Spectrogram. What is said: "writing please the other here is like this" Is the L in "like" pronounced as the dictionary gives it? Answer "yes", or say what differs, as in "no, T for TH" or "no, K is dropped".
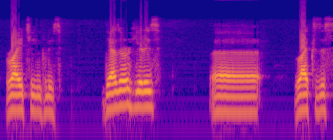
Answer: yes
